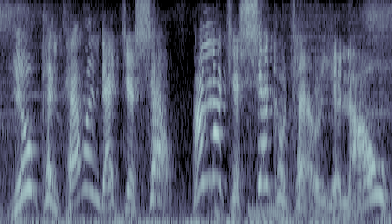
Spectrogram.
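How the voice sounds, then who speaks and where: Using a put-on character voice, a woman speaks at a moderate pace over clear background noise. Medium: video game. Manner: doting, muddled.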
